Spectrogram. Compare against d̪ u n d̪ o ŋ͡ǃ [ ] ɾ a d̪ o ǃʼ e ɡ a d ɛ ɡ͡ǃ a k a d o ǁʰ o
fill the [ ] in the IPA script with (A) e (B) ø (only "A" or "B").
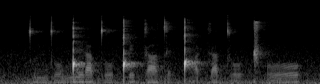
A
